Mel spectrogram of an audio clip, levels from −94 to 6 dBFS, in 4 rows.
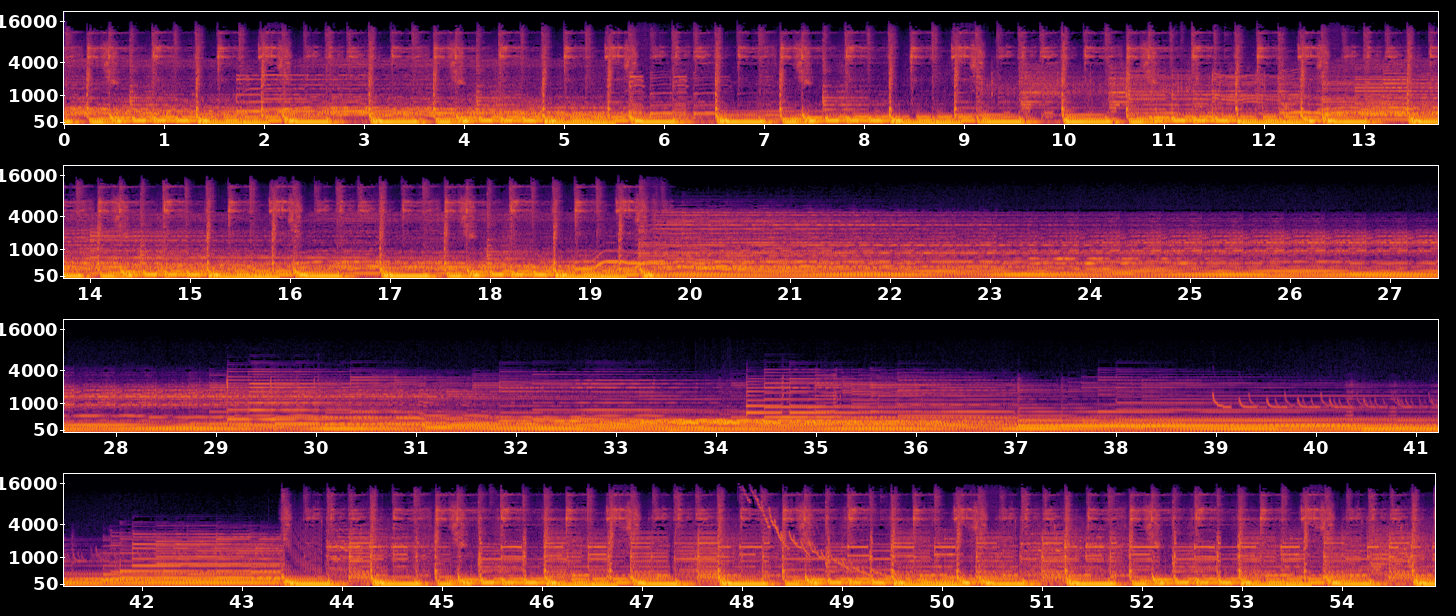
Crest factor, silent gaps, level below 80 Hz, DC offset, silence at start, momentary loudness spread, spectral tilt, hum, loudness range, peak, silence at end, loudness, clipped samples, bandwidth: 14 dB; none; -20 dBFS; 0.3%; 0 s; 7 LU; -5.5 dB/octave; none; 6 LU; -4 dBFS; 0 s; -19 LUFS; under 0.1%; 13.5 kHz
